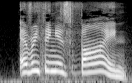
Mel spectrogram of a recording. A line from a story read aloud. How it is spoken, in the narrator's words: I said, yelled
